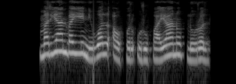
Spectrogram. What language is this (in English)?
Pashto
